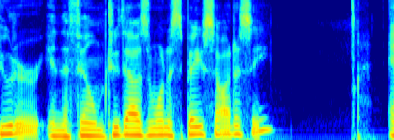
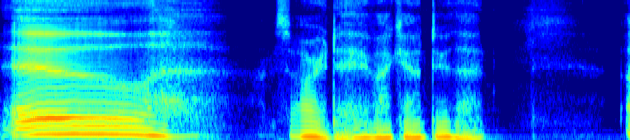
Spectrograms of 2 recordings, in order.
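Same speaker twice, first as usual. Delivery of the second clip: low, very slow, calm computer voice; slow, eerie machine refusal; HAL 9000 impression; 6 semitones lower, 6 dB quieter, much slower than usual. Streamer repeats the movie line, low and slow.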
